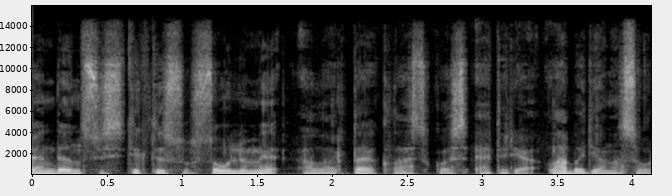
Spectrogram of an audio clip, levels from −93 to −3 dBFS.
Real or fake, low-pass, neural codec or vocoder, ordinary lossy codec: real; 14.4 kHz; none; AAC, 64 kbps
